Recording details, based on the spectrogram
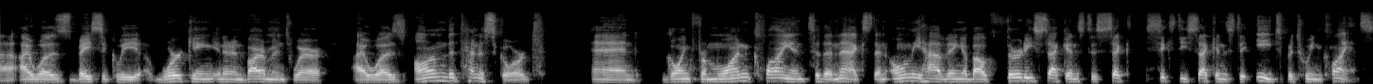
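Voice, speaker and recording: A man with a French Canadian accent speaks at a medium pitch. His pace is fairly slow, with ordinary pitch variation. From Quebec, Montreal. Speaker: network marketer and personal trainer. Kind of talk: sales pitch. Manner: hesitant, some stumbling.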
